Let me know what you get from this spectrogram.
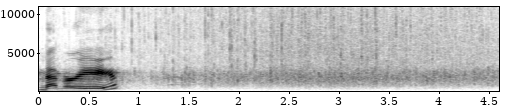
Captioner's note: applause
